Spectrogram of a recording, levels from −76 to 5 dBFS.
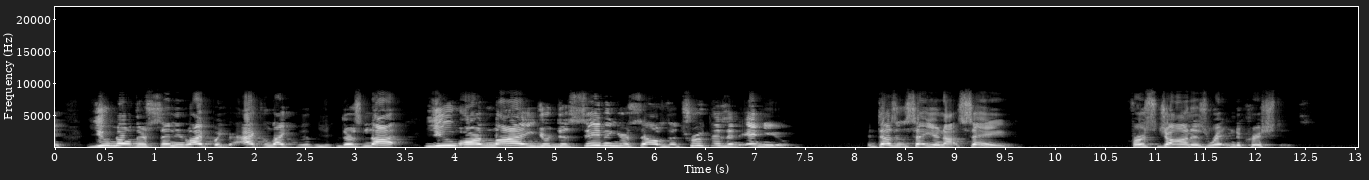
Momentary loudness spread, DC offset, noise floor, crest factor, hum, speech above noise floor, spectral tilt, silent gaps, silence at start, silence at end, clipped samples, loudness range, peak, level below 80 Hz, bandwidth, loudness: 11 LU; under 0.1%; -71 dBFS; 14 dB; none; 58 dB; -4 dB/octave; none; 0 s; 0.85 s; under 0.1%; 6 LU; 0 dBFS; -68 dBFS; 8.8 kHz; -13 LUFS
